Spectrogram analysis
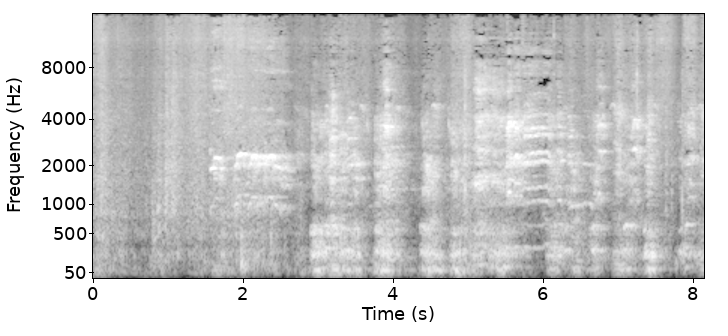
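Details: Farm pigs in a disinfected barn restocked with piglets after an African swine fever outbreak; a brief high squeal near two seconds, then a steady run of deep, pulsing grunts with scattered snuffles.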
